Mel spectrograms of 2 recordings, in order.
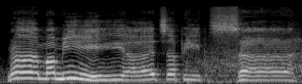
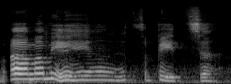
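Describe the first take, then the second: First: Slow, high, booming Italian chef cry; jolly italian pizza chef. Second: A lighter, slower Italian chef cry; jolly italian pizza chef. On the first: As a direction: belt it like a proud pizzaiolo. Pizza check, Italian chef exclamation. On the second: Repeat of the chef exclamation. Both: Pretend.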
